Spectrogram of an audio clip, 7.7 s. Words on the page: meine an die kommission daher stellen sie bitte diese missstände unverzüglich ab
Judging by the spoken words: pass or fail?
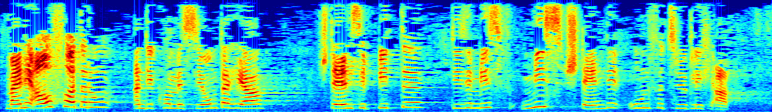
fail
